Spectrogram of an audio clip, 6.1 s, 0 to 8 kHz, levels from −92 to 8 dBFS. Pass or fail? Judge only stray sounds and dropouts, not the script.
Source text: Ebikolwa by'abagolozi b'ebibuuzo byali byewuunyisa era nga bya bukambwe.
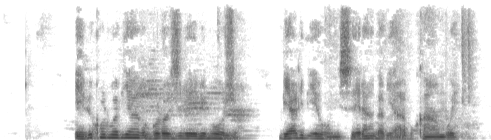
pass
